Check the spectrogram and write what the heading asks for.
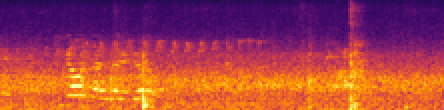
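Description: Unintelligible voices calling out in the distance over a steady background hum, with a single sharp knock about three and a half seconds in.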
